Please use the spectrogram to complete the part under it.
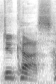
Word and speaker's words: Dukas: Oh, it says it's French. Like, it's French pronunciation. – Oh, it is. It's Dukas. Ha.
